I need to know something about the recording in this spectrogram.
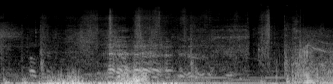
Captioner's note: laughter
